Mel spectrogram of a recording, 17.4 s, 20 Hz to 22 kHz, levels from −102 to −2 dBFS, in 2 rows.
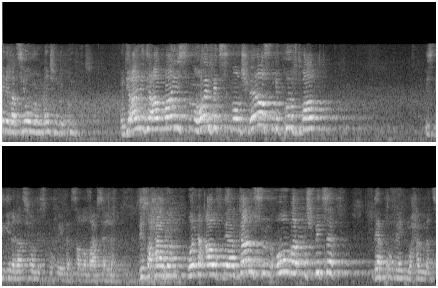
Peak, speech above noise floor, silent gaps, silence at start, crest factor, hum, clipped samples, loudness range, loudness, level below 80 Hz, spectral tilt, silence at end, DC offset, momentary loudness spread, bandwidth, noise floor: -4 dBFS; 30 dB; none; 0 s; 18 dB; none; under 0.1%; 12 LU; -20 LUFS; -60 dBFS; -5 dB/octave; 0 s; under 0.1%; 18 LU; 7.6 kHz; -50 dBFS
